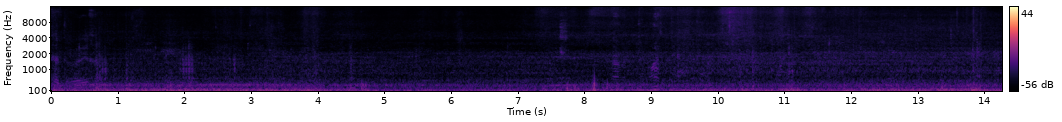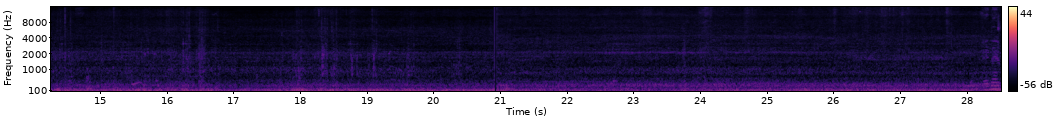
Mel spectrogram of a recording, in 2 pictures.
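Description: Car driving on a rough, unpaved dirt road, heard from inside the cabin: a steady low rumble of tyres and running gear.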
